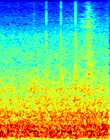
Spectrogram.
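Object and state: Nothing is struck.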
